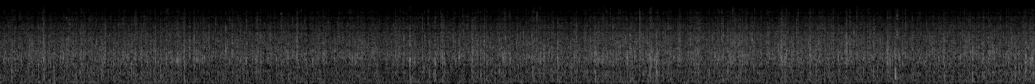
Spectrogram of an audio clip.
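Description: Steady rain falling on a blue plastic tarp stretched overhead, heard from underneath: an even hiss made of many small drop hits.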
